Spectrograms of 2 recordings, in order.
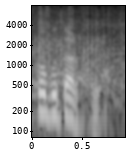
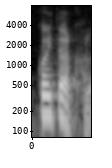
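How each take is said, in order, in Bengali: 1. এটি প্রমিত বাংলা রূপে বলা হয়েছে। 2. এটি আঞ্চলিক উপভাষার রূপে বলা হয়েছে। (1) "ওই ইউনিয়নের নাম হচ্ছে গিয়ে" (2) "আমার এলাকার লোক এবং আমরা সবাই বলি"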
